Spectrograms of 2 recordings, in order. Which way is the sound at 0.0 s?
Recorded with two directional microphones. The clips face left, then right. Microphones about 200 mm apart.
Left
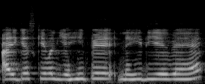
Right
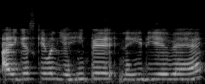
40° left (ahead or behind).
